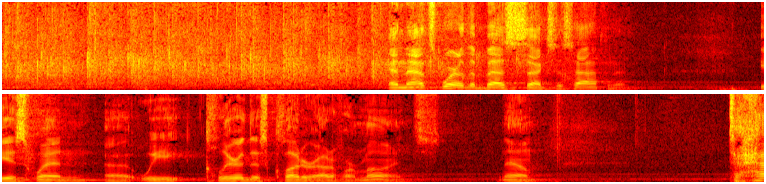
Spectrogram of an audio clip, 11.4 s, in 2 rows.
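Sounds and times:
audience applause: 0.0 - 4.4
speech: 2.9 - 4.8, 5.7 - 10.0, 11.2 - 11.4.

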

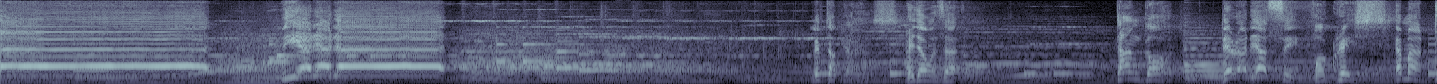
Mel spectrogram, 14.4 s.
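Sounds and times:
audience shouting praise: 0.0 - 11.7
speech: 8.2 - 9.9, 11.2 - 14.3.

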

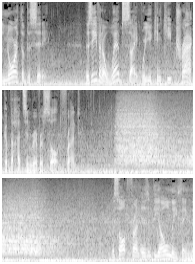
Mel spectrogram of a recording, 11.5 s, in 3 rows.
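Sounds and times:
speech: 0.0 - 6.3, 9.8 - 11.4
train passing: 0.8 - 11.4
train horn: 6.0 - 9.1.

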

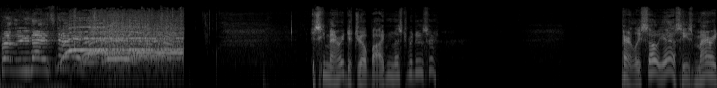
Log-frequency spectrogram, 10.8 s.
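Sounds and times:
audience clapping and cheering: 0.4 - 2.8
speech: 4.7 - 6.7, 9.3 - 10.7.

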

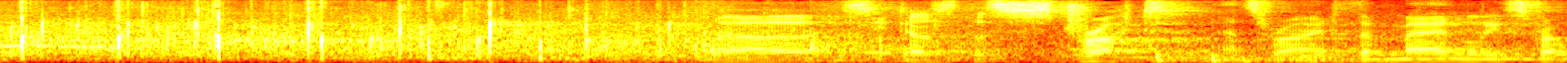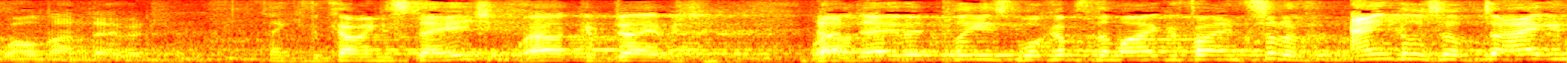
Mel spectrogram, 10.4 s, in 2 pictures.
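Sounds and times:
crowd applause: 0.0 - 3.2
speech: 3.0 - 10.4.

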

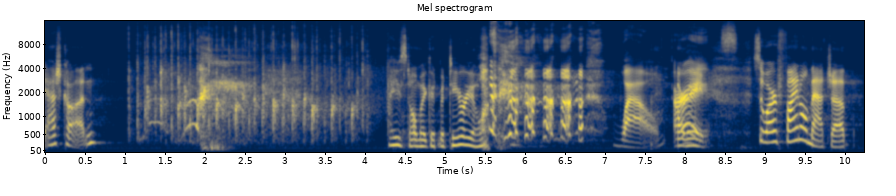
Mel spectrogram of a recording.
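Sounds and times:
speech: 0.0 - 1.2, 2.0 - 2.2, 4.3 - 6.0, 7.1 - 10.2
audience clapping to vote: 1.0 - 4.7
whoops and cheers: 1.2 - 2.6
laughter: 1.8 - 3.2, 5.5 - 7.1.

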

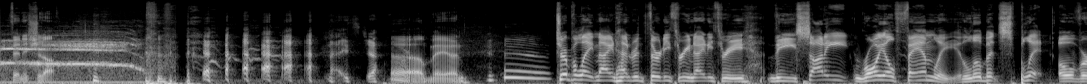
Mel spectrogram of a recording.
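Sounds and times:
scream: 0.0 - 1.5
speech: 0.1 - 2.8, 3.4 - 10.8
laughter: 0.9 - 3.9.

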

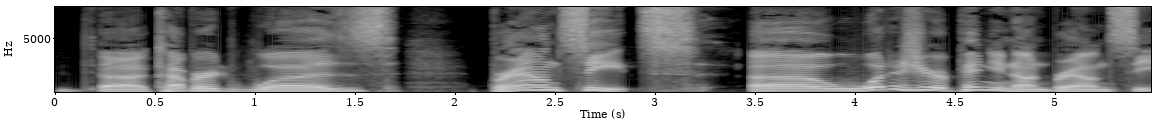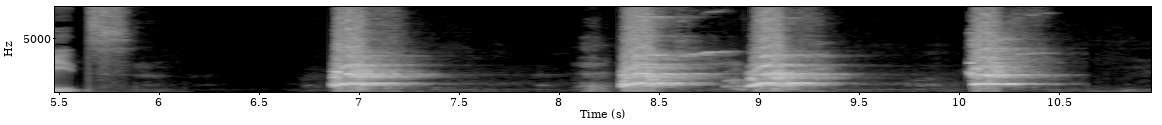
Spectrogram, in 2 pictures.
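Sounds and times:
speech: 0.1 - 5.9
dog barking: 6.8 - 7.5, 8.2 - 10.6.

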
